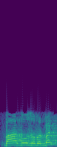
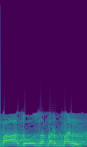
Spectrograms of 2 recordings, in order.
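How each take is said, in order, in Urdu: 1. آخری نون کی آواز چھوڑ دی جاتی ہے۔ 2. آخری نون کی آواز واضح طور پر ادا کی جاتی ہے۔ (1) "یعنی نون کی آواز کو ختم کر دیا جائے" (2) "تو درست ہے، تو صحیح ہے"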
